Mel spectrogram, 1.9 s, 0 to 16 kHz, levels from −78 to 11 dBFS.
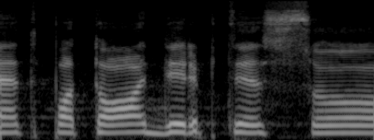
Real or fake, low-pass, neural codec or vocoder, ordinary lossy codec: fake; 14.4 kHz; codec, 44.1 kHz, 7.8 kbps, DAC; Opus, 32 kbps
